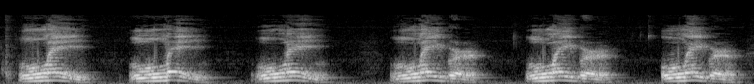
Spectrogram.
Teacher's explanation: L 발음을 위해서 치조를 누르고 있는 혀의 힘을 더 강하게 주고 목에서 올라오는 성대 울림을 강하게 만들어주면 돼요. 그러면 앞에 L 발음의 순수한 소리가 강하게 나오게 돼요.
